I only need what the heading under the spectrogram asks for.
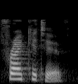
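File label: "fricative", English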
